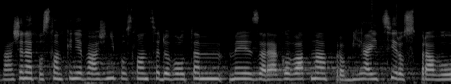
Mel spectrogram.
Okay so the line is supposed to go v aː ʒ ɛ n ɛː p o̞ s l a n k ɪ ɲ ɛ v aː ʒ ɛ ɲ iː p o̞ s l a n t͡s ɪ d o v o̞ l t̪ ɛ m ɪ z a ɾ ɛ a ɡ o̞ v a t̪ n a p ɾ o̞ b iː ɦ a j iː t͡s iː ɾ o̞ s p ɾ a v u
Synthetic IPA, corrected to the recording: v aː ʒ ɛ n ɛː p o̞ s l a n k ɪ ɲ ɛ v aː ʒ ɛ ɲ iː p o̞ s l a n t͡s ɪ d o v o̞ l t̪ ɛ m ɪ z a ɾ ɛ a ɡ o̞ v a t̪ n a p ɾ o̞ b iː ɦ a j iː t͡s iː ɾ o̞ s p ɾ a v u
